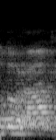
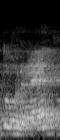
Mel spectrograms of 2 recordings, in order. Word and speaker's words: تورات: کتاب نازل ہوئی تورات۔ یہ اس کا جو صحیح تلفظ ہے وہ تورات ہے، اکثر ہم توریت بھی پڑھتے ہیں، قرآن میں تورات کا لفظ استعمال ہوا ہے تو بہتر ہے کہ اسے تورات ہی پڑھا جائے۔ اس کے بعد ہے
